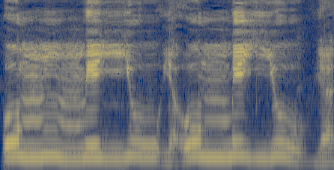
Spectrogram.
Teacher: mengalir melalui tenggorokan sampai ke mulut saja, tidak boleh masuk ke hidung, anginnya atau udaranya atau makhrajnya gitu. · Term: mad tabi'i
